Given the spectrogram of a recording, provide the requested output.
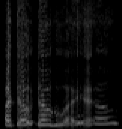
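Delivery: high hammed-up wail; mock crying. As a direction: imitate a sobbing twelve-year-old in crisis. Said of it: "went in and just cried".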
